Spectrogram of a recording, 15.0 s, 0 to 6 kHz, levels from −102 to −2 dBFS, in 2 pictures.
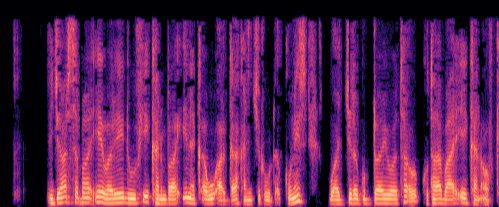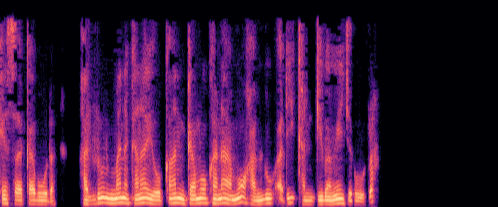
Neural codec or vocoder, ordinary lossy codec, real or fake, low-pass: codec, 16 kHz, 4 kbps, X-Codec, HuBERT features, trained on LibriSpeech; MP3, 32 kbps; fake; 5.4 kHz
